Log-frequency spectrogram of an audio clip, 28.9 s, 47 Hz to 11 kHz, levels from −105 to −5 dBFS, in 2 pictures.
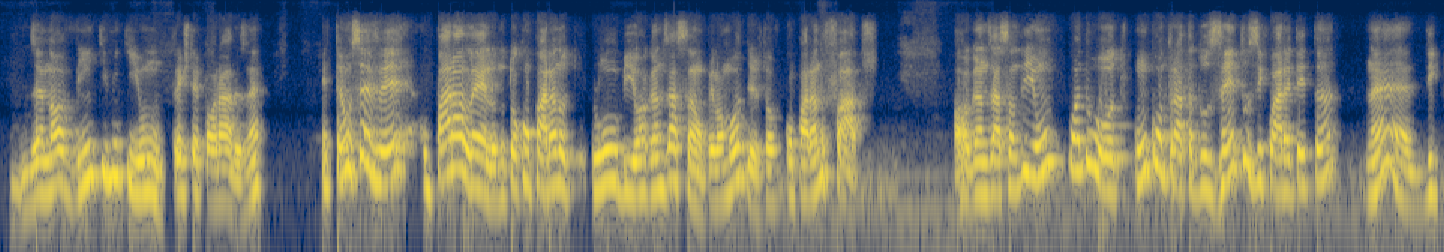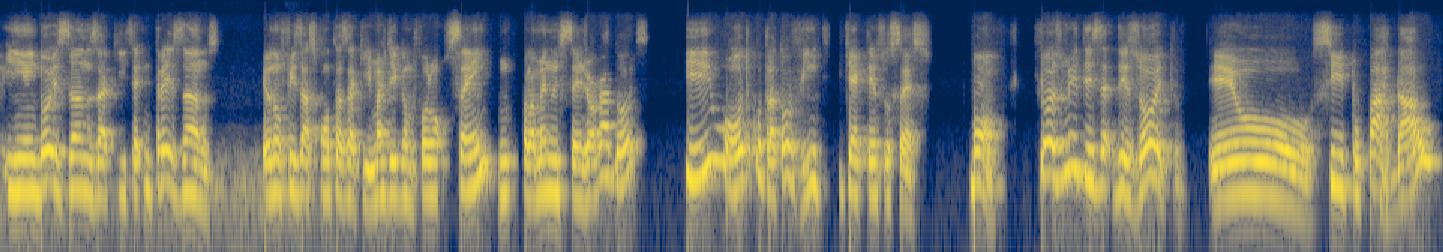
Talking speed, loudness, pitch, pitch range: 160 wpm, -16 LUFS, 185 Hz, 165-220 Hz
